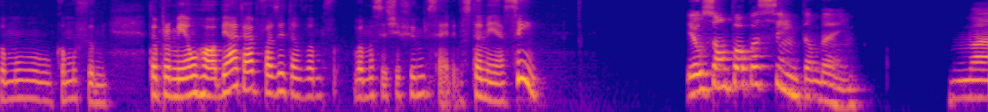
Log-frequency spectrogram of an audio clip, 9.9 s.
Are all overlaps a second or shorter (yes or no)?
yes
